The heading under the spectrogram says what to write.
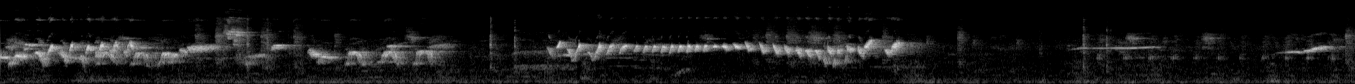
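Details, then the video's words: Extended ngeplong song from a white-rumped shama: busy, rapid warbled phrases, then a long, steady rolling trill lasting several seconds, followed by quieter notes and a few clean rising whistles. "MURAI BATU NGEPLONG-NGEPLONG"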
